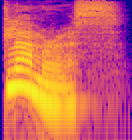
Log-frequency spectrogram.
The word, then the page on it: glamorous: British English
